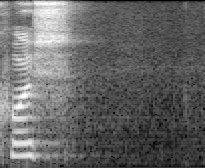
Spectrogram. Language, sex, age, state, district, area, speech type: Punjabi, female, 30-45, Punjab, Shaheed Bhagat Singh Nagar, urban, read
